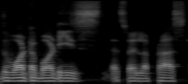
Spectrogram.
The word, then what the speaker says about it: Laplace: Laplace, yes.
